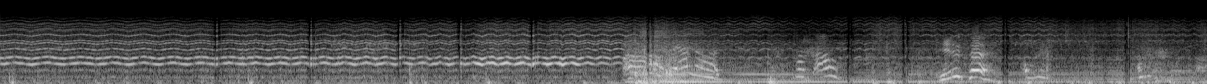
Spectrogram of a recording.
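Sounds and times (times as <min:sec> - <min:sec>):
wavering soundtrack tone: 0:00.0 - 0:12.0.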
